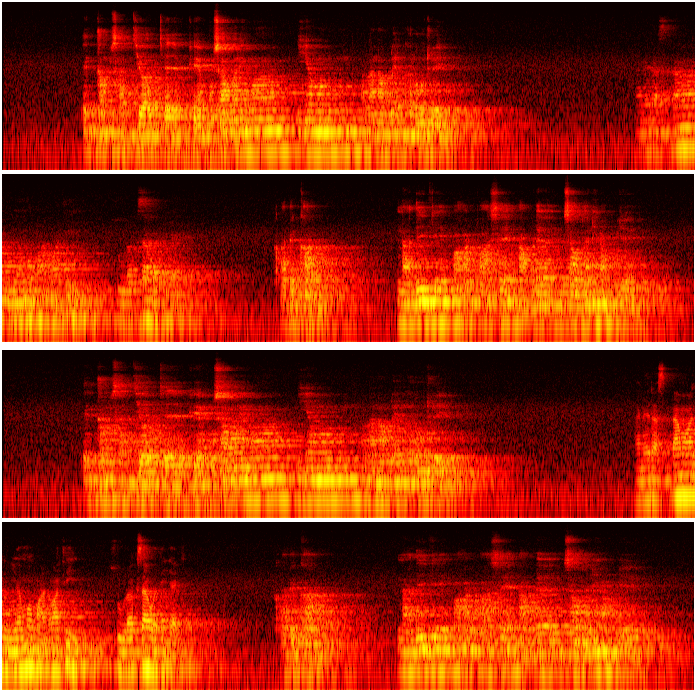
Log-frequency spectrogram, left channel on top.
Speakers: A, on the left (about 30°); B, on the right (about 75°).
A: એકદમ સાચી વાત છે, જેમ કે મુસાફરીમાં નિયમોનું પણ હલન આપડે કરવું જોઈએ,
B: અને રસ્તામાં નિયમો માનવાથી સુરક્ષા વધી જાય છે,
A: ખાલિદ ખાન નદી કે પહાડ પાસે આપણે સાવધાની રાખવી જોઈએ,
